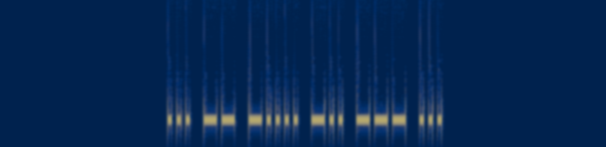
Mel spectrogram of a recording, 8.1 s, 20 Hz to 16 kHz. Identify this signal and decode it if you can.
Morse code, heard as a keyed tone, about 20 wpm, 700 Hz. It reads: SM6DOS
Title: DXCC-100 Call Signs - 6 Characters - Repeated 2x - 20wpm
